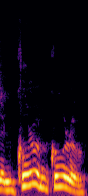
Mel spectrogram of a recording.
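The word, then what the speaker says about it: Nkulunkulu: It's Nkulu Nkulu. Nkulu Nkulu. Rhymes with Zulu.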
